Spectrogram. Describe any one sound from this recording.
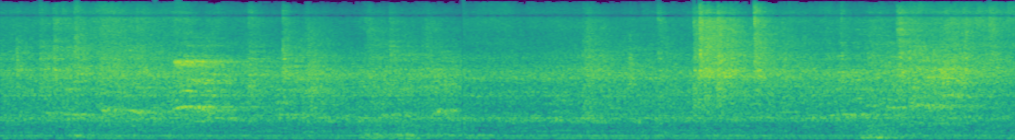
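Hockey sticks clack against the ice and each other.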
